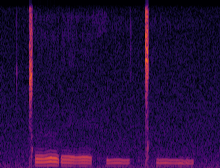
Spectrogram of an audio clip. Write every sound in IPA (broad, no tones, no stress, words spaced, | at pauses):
ǀœɾɛːhɨː ǀʰɨ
